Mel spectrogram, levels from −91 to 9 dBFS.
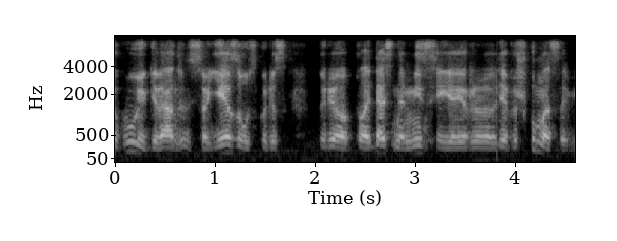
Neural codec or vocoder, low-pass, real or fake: vocoder, 24 kHz, 100 mel bands, Vocos; 7.2 kHz; fake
